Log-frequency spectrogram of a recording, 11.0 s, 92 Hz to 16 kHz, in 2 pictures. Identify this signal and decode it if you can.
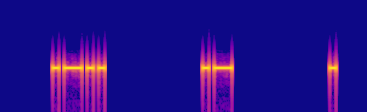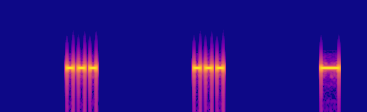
Morse code, heard as a keyed tone, about 14 wpm, spaced as for 5 wpm, 700 Hz. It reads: LAESST
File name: Morsekurs / Witze / Witz 05 Mai 2020, 25 F70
